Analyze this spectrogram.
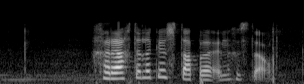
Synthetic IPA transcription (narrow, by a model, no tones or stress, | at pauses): χəɾæχtələkəstɐpəʔə̰nχəstæ̰lˠ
